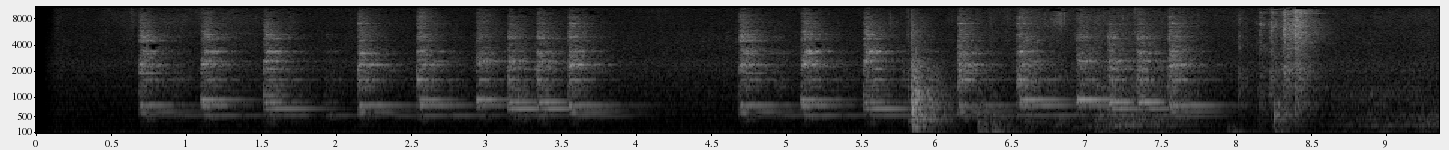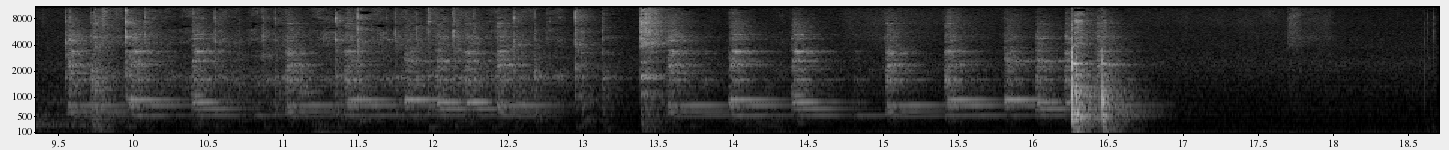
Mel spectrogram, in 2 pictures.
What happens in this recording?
A phone started ringing in the room. While the phone was still ringing I opened a drawer took a spoon and start stirring my coffee with the spoon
